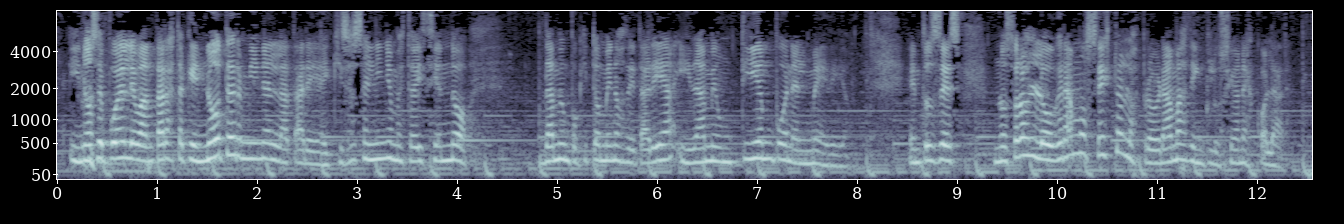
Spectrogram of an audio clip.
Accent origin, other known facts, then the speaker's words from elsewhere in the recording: Buenos Aires, Argentina; accent: Argentine; moved away; yo soy argentina, claramente van a escuchar esta tonada un poquito rara.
